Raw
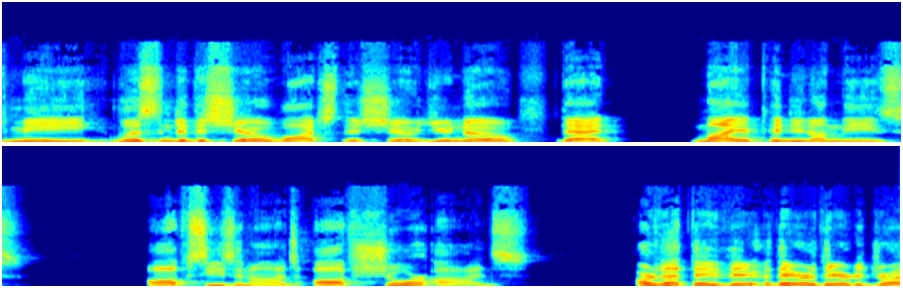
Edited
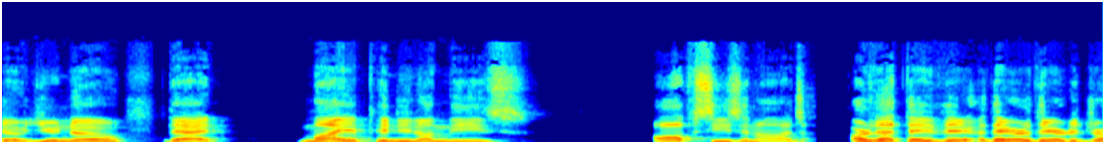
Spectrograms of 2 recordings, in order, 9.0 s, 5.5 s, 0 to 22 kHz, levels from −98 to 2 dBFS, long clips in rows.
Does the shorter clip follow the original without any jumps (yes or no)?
no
